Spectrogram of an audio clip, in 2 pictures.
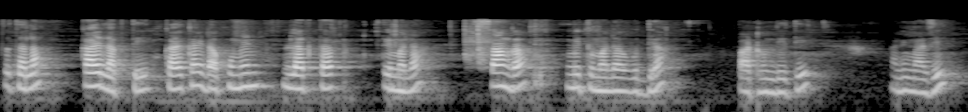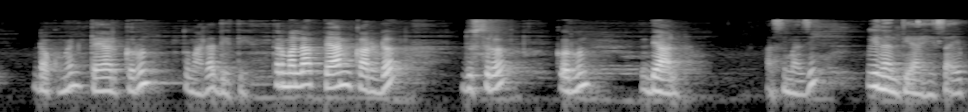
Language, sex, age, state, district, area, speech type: Marathi, female, 45-60, Maharashtra, Hingoli, urban, spontaneous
